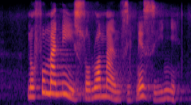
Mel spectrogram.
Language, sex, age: Xhosa, female, 28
